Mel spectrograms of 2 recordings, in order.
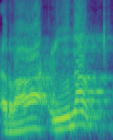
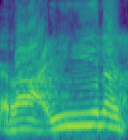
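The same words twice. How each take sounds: First: The middle vowel is short and plain. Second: The middle vowel is drawn out long. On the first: Please look after us. "राईना के बजाय" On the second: Our shepherd. "आइन जेर ई को खींच कर उसमें या मिलाकर राईना कहते थे"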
